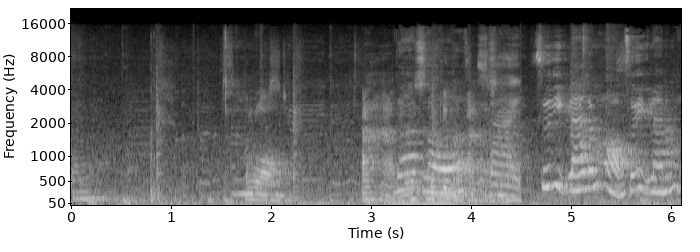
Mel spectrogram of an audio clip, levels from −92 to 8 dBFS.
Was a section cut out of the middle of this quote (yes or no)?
yes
